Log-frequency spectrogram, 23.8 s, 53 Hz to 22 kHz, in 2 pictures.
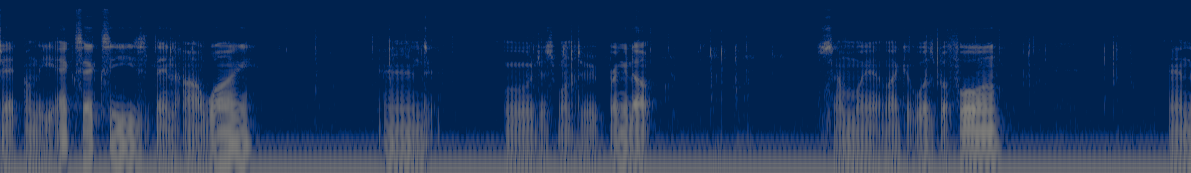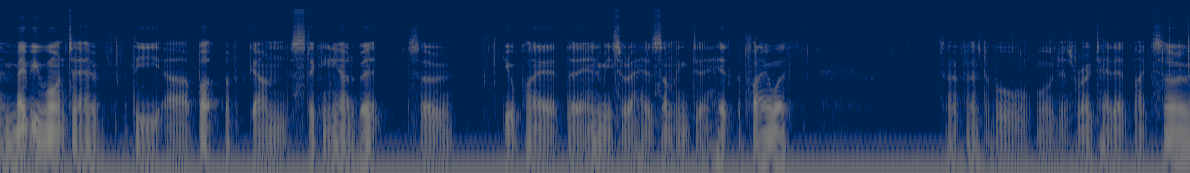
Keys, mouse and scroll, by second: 1.6 middle click, 2.1 r, 6.1 g, 6.8 click, 7.5 g, 11.5 r, 13.0-15.5 middle drag, 15.5 r, 19.8 g, 21.2 middle click, 22.9 r.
